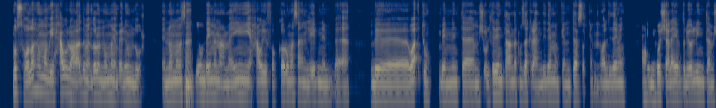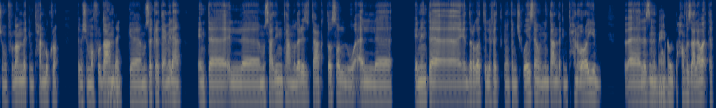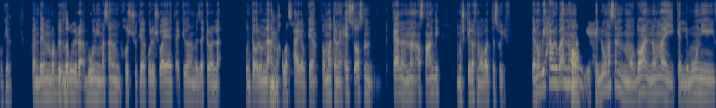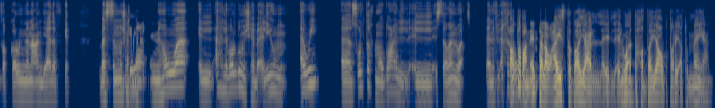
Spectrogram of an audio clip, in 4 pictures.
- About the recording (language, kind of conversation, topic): Arabic, podcast, إزاي تتغلب على التسويف؟
- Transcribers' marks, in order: unintelligible speech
